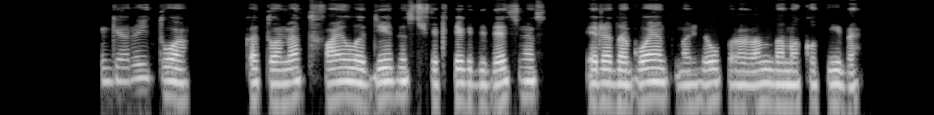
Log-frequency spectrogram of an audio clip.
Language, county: Lithuanian, Šiauliai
